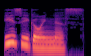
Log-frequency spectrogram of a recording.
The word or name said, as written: easygoingness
